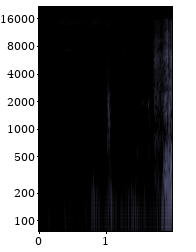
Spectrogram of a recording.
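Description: A pause in a man's talk, mostly quiet with a few faint low rumbles about a second in, then his voice starts again near the end.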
